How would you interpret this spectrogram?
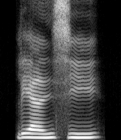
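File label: "lian2 xi4", Mandarin Chinese; HSK; HSK4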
